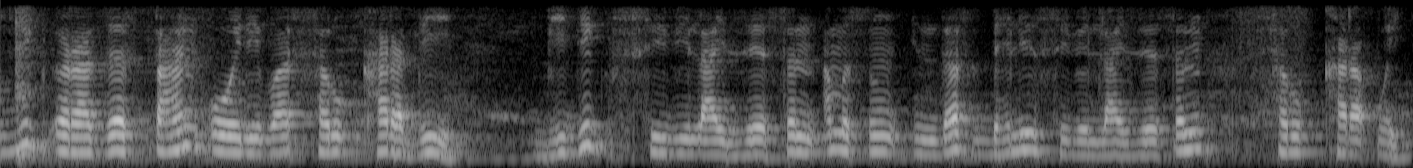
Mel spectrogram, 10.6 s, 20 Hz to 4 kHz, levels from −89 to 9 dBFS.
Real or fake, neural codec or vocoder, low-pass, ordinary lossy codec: fake; vocoder, 44.1 kHz, 128 mel bands every 256 samples, BigVGAN v2; 3.6 kHz; AAC, 32 kbps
